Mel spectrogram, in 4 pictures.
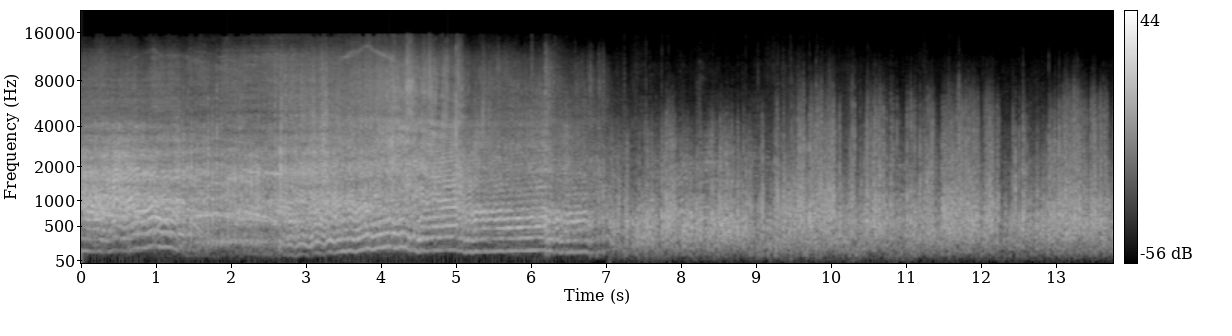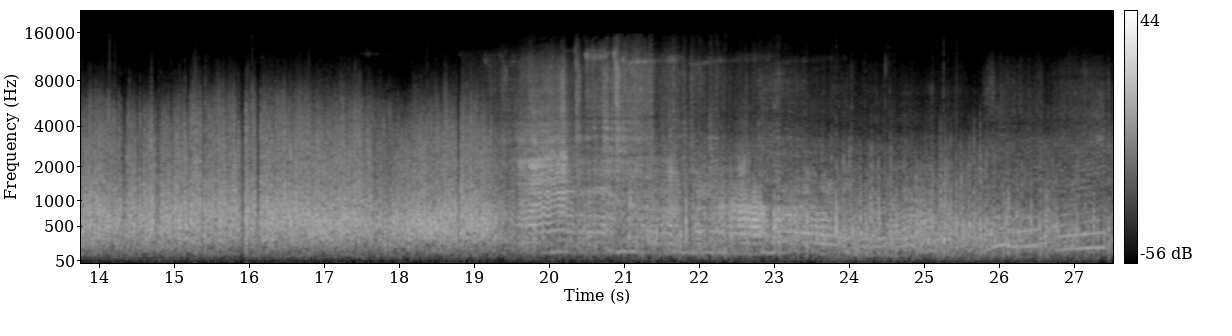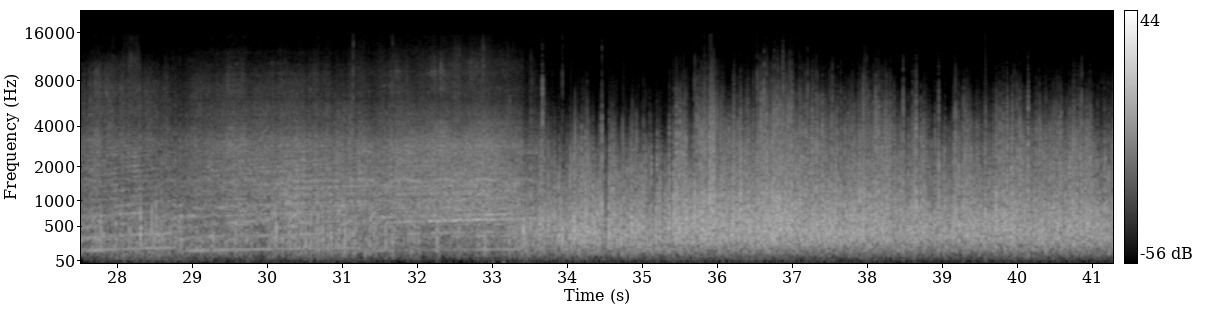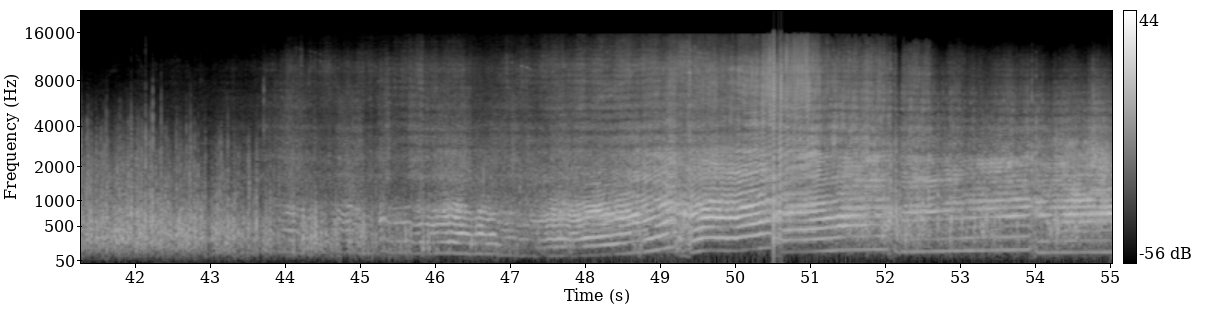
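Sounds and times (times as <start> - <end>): car engine accelerating: 0.0 - 12.6, 18.7 - 34.1, 40.6 - 55.0.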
